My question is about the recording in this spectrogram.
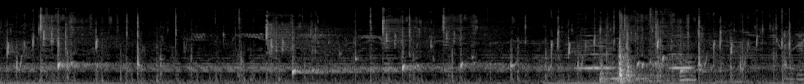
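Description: Soft background music holding a steady note, with scattered light clicks throughout. A brief murmur of a voice comes about six seconds in, after the note ends.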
